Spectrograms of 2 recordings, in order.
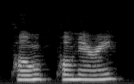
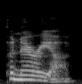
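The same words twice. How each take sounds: First: Stumble, then land "Ponary" on an "ee" ending; "Ponary" with an "-ary" ending; corrected pronunciation. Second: "Ponaria" ending in an open "ah"; mistaken pronunciation. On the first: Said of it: "not, not Ponaria". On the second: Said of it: "not, not". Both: Shown as a demonstration.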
